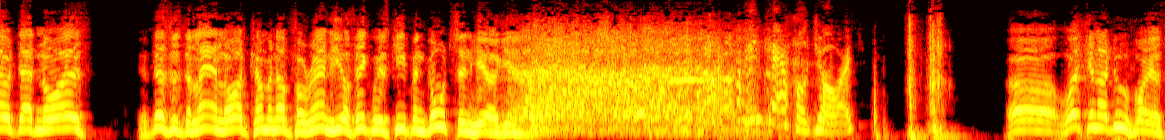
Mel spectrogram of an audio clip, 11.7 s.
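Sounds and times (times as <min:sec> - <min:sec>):
speech: 0:00.0 - 0:05.6, 0:07.9 - 0:08.6, 0:10.1 - 0:11.6
laughter: 0:04.9 - 0:08.4
apartment door being opened: 0:08.7 - 0:09.7.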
